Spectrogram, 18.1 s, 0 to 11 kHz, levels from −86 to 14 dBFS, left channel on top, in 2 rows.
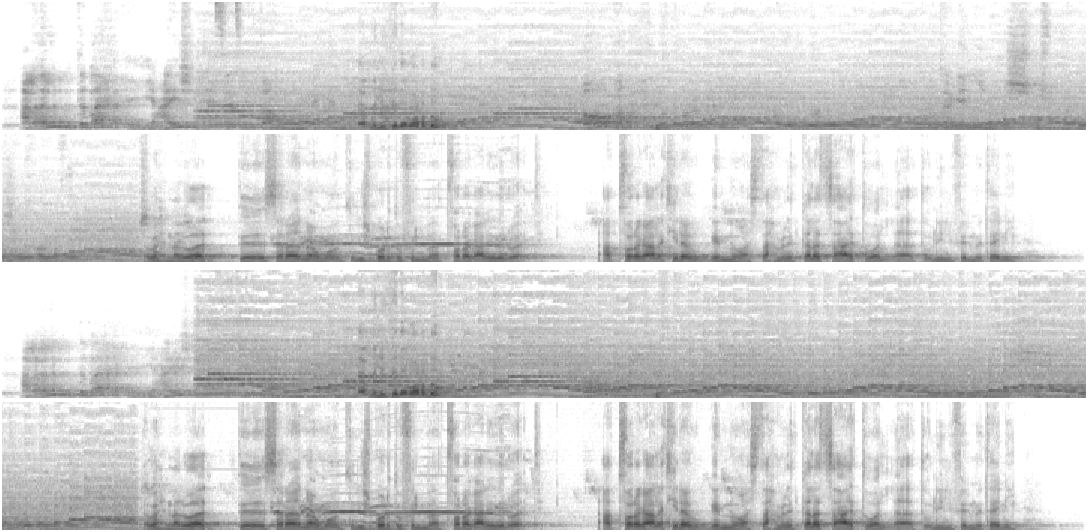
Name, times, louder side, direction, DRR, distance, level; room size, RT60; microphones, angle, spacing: voice 1, 0.2-3.5 4.1-4.2 4.8-7.0 7.5-9.6 10.1-10.7, left 2 dB, 85° left, 7.8 m, -38 dB
sound 1, 1.6-10.2, right 4 dB, 50° right, 2.3 m, -32 dB
voice 2, 3.0-3.7 10.2-13.4 14.0-17.5, right 3 dB, 25° right, 0.9 m, -24 dB
sound 2, 3.7-4.2 6.0-6.4 6.7-6.8 7.0-7.5 8.3-8.4 8.6-8.7 10.2-10.3 11.3-13.6 13.9-14.0 14.5-14.6 15.0-15.1, right 6 dB, 85° right, 4.4 m, -33 dB
27.0 x 24.0 x 5.6 m
head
